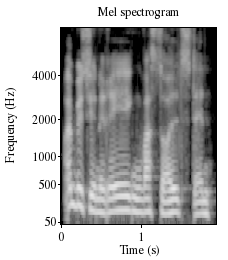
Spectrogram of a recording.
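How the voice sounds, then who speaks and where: A woman's voice: low voice, normal speed, darkish tone, close to an everyday voice. A woman voicing careless robbers counting stolen money, in a dismissive, offhand manner.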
